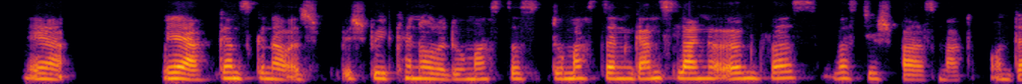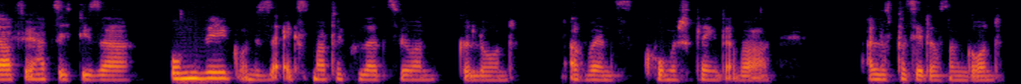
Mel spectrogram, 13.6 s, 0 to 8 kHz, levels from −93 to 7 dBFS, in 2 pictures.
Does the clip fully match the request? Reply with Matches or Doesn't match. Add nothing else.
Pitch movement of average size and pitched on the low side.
Doesn't match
